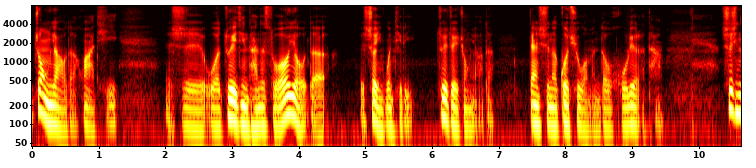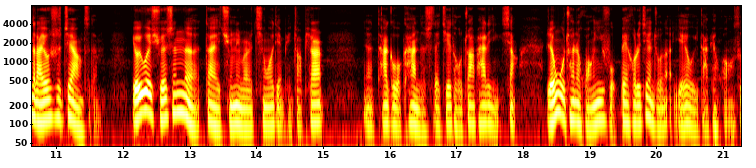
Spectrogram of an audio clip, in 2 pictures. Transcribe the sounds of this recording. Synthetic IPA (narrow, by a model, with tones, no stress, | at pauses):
ʈ͡ʂʊ˥˧ŋjɑ˥˩ʊd̪ə̰˩xwa̰˥˩t̪ʰi˧˥ | na˥˧ʂɻ̩˥˩wʔɔ˨˩t͡swe˥˧ɪt͡ɕi˥˩nt̪ʰa˧˥nd̪ə˧swɔ˧˥jo˨˩ʊd̪ə̰˦ | ʂɤ˥˧i˥˩ŋwə˥˩nt̪ʰi˧˥lḭ˨˩ | t͡swe˥˧ɪt͡swe˥˧ɪʈ͡ʂʊ˥˧ŋjɑ̰˥˩ʊd̪ə˩ | t̪a˥˧nʂɻ̩˥˩nə˩kwɔ˥˧t͡ɕʰy˥˩wɔ̰˨˩mə˦nt̪o˥ʊxu˥lɥɛ̰˥˩lə̰˩t̪ʰa˥ | ʂɻ̩˥˩t͡ɕʰi˧ŋd̪əla˧˥ɪjo˧˥ʊʂ̬ɻ̩˥˧ʈ͡ʂɤ˥˧jɑ˥˩ŋd͡zɹ̩˩d̪ə̰˩ | jo˨˩ʊi˧˥we˥˩ɪɕɥɛ˧˥ʂə˥ŋd̪ə˨t͡sa˥˩ɪt͡ɕʰy˧˥ŋli˨˩bə˧˥t͡ɕʰi˧˥ŋwɔ˧˥t̪jɛ˨˩npʰi˧˥nʈ͡ʂɑ˥˩ʊpʰjɑ˥ | na˥˧t̪ʰa˥ke˧˥wɔ˨˩kʰa˥˩nd̪ə˩ʂɻ̩˥˧t͡sa˥˩ɪt͡ɕjɛ˥t̪ʰo˧˥ʊʈ͡ʂwa˥pʰa˥ɪd̪ə˧˨ḭ˨˩ŋɕjɑ̰˥˩ŋɻə˧˥nu˥˧ʈ͡ʂʰwa˥nʈ͡ʂə˨˩xwɑ˧˥ŋi˥fṵ˨˩pe˥˧ɪxo˥˩ʊd̪ə˩t͡ɕjɛ˥˧nʈ͡ʂu˥˩nə̰˩jɛ̰˧˥jo˨˩ʊi˧˥t̪a˥˧pʰjɛ˥˩nxwɑ̰˧˥ŋsɤ̰˥˩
